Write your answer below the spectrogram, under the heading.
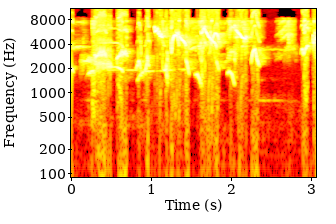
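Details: Oriental magpie-robin, in a provoking fighting song, gives a quick run of loud sweeping whistles and slurred notes rising and falling, with a short pause before a final high phrase.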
